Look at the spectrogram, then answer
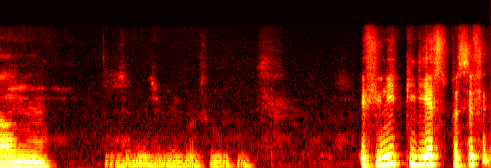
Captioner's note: faintly speaking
